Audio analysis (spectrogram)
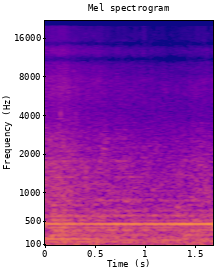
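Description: A Venice water bus cruises the Grand Canal with a steady, close engine drone, a sustained hum over the rush of water and wind that continues without a break.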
